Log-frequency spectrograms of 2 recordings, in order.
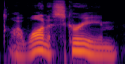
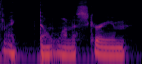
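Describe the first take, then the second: First: Said in the usual way. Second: Soft, held-in voice; held-back scream. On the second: Real, not acted. Player fighting back a scream, soft restraint. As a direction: choke it down, keeping quiet.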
